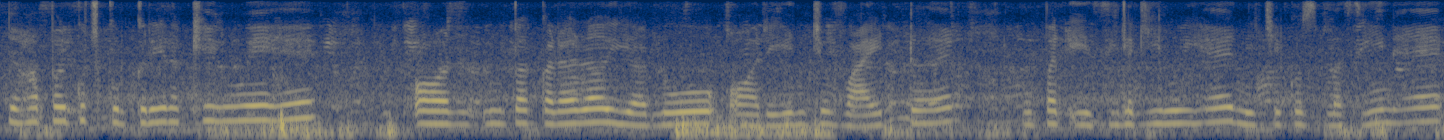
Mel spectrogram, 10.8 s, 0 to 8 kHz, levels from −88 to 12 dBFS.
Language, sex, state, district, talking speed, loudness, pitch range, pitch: Hindi, female, Andhra Pradesh, Chittoor, 125 wpm, -23 LUFS, 205-265 Hz, 240 Hz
